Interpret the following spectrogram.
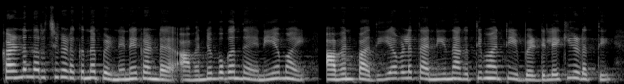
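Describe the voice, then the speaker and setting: Woman narrator, romance audio story, fairly high voice, soft and steady, long reverb. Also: normal speed.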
